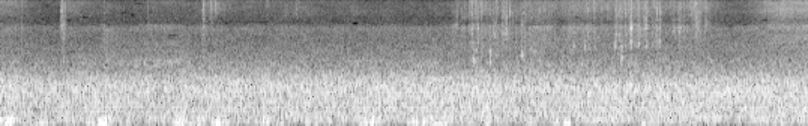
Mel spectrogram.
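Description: Steady wind noise rushing over a phone's microphone, with a few faint low bumps in the first second.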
